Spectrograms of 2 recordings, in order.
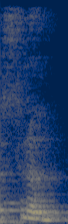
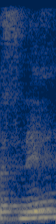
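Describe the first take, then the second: First: स्नेह mispronounced "snah", with an a in place of e; wrong pronunciation. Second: स्नेह said "sneh", with a long e; correct pronunciation. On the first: Teacher showing students a non-existent option, wrong pronunciation of स्नेह as "snah". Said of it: "अब स्नेह तो कुछ नहीं होता". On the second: Teacher reading out word options to students, correct pronunciation of स्नेह as "sneh". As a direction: say स्नेह with a clear "ay" vowel before the h. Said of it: "ये वाला ठीक है हमारा". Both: Shown as a demonstration.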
